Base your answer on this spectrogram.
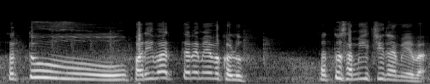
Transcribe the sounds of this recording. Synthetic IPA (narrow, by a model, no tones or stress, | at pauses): t̪ɐt̪ːu | pɐɾiʋɐɾt̪ɐnɐmeːʋɐkɐɭu | t̪ɐt̪ːusɐmiːt͡ʃinɐmeːʋɐ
